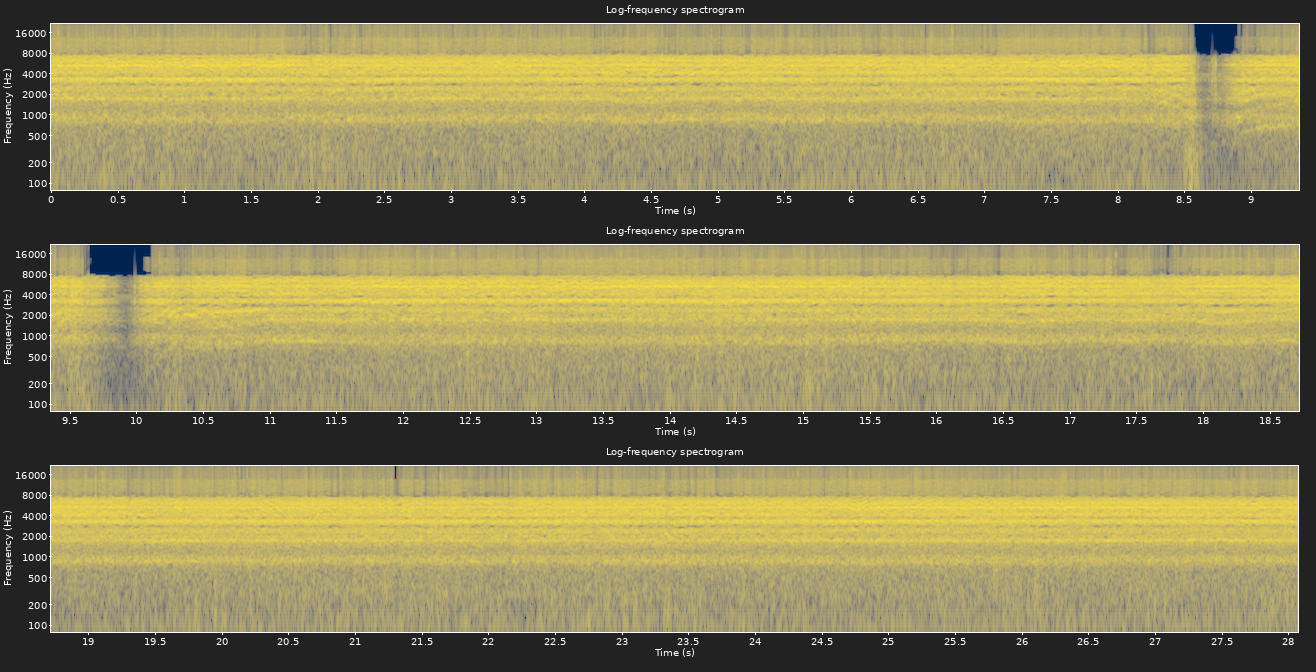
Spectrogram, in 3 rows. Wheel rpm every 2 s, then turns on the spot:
220, 230, 230, 230, 140, 150, 220, 220, 230, 230, 240, 230, 230, 230.
none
